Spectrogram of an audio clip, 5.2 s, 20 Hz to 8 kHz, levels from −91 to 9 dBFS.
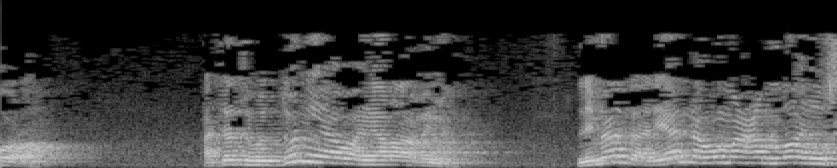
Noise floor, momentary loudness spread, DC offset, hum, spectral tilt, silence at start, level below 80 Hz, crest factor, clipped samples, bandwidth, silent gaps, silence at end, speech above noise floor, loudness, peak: -42 dBFS; 13 LU; under 0.1%; none; -4.5 dB/octave; 0 s; -62 dBFS; 14 dB; under 0.1%; 6.8 kHz; none; 0 s; 30 dB; -13 LUFS; 0 dBFS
